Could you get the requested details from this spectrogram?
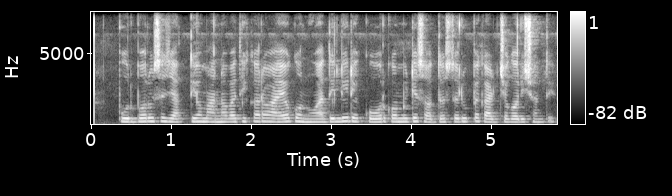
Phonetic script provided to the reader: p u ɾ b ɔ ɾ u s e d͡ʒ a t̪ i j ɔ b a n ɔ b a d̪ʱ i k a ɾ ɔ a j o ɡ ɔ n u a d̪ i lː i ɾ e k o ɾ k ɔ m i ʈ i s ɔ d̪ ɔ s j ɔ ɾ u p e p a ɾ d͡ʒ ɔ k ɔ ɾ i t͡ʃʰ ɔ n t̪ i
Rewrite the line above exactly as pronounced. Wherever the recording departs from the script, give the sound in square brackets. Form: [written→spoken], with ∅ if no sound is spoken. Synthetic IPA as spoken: p u ɾ b ɔ ɾ u s e d͡ʒ a t̪ i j ɔ [b→m] a n ɔ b a d̪ʱ i k a ɾ ɔ a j o ɡ ɔ n u a d̪ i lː i ɾ e k o ɾ k ɔ m i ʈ i s ɔ d̪ ɔ s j ɔ ɾ u p e [p→k] a ɾ d͡ʒ ɔ k ɔ ɾ i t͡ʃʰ ɔ n t̪ i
